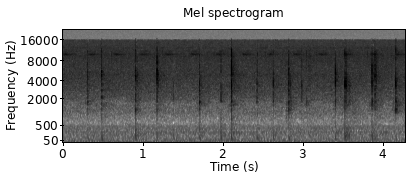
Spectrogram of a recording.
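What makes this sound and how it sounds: Long red nail tips tap rapidly with both hands, typing-like, on a solid black speckled laminate table top. About fourteen quiet, sharp, bright clicks come at an uneven rhythm over a low steady hiss, each dying away almost instantly.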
